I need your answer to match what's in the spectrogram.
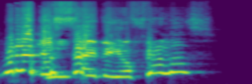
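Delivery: high, loud lisp. Imitating Keegan-Michael Key in a sketch: Keegan-Michael Key lisping high-pitched voice. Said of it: "he has that lisp and that high-pitched voice".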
